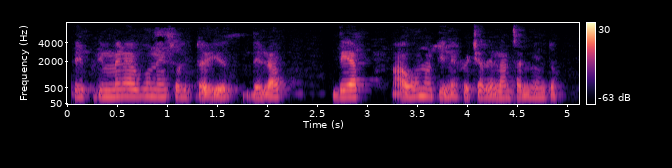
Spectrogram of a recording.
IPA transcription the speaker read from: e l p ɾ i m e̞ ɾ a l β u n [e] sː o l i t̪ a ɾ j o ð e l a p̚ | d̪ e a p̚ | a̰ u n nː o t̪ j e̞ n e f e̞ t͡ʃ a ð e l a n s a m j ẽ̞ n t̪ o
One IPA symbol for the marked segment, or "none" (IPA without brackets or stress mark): e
